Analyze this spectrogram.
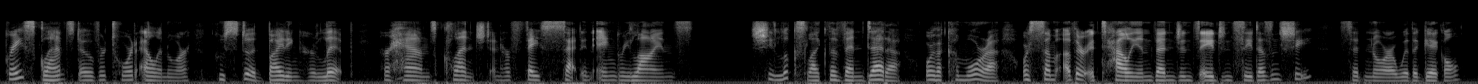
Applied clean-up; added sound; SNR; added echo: none; none; none; none.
